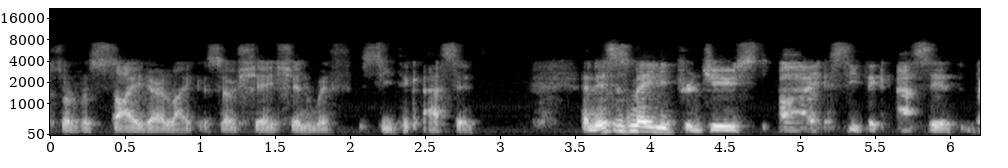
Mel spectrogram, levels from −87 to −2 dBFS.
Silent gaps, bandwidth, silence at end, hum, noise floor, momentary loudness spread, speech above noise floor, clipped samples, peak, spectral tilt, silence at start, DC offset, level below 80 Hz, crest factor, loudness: none; 7.4 kHz; 0 s; none; -48 dBFS; 16 LU; 27 dB; under 0.1%; -4 dBFS; -6 dB/octave; 0.1 s; under 0.1%; -74 dBFS; 18 dB; -22 LUFS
